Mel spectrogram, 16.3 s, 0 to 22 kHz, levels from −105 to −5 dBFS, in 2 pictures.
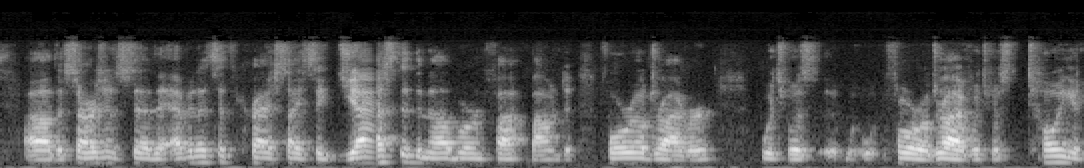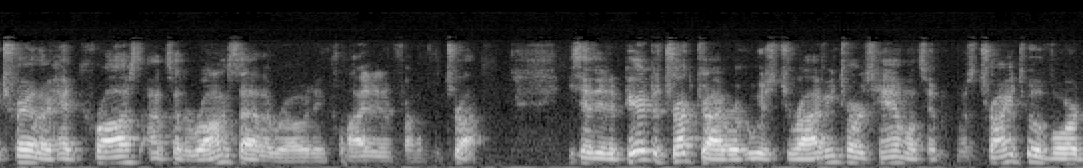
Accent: American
